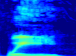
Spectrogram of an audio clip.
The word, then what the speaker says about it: Wii: It's pronounced Wii and it's spelled W-I-I.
